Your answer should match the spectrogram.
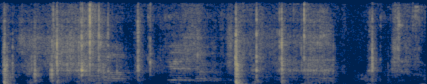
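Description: Faint, scattered clicks and light rubbing as a clear plastic hand tool is pressed and worked over layered paper and vellum on a craft mat, burnishing it down. Two sharper clicks stand out, one at the very start and one about halfway through.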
